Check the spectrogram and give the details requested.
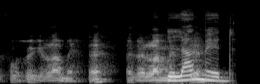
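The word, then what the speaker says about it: למד: La, Med, Lamed, L, as in gel.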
